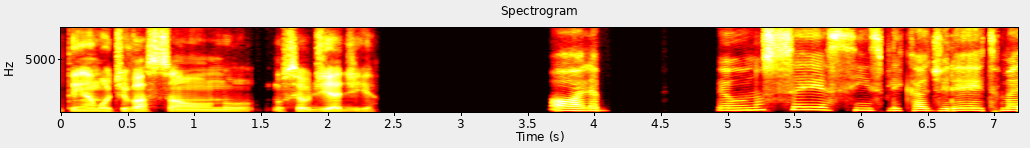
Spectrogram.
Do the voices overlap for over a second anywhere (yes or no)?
no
